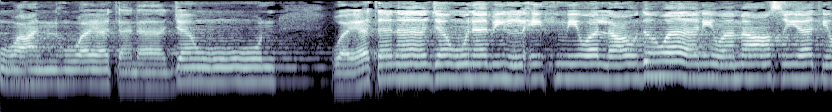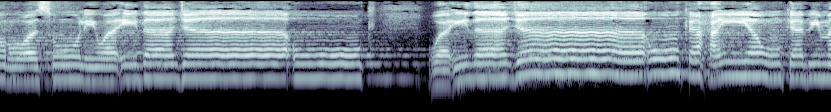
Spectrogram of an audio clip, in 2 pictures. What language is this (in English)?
Arabic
